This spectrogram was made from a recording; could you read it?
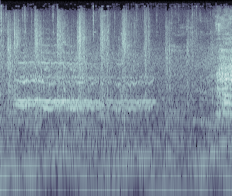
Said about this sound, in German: Nun näherte sich das Polizeiauto in höchster Geschwindigkeit.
